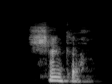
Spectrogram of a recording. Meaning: Skin lesion, sometimes associated with certain contagious diseases such as syphilis
- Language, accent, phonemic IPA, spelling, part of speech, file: English, Southern England, /ˈʃæŋ.kɚ/, chancre, noun, LL-Q1860 (eng)-chancre.wav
